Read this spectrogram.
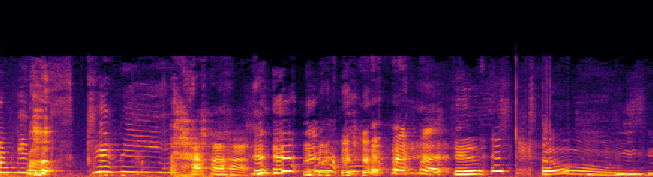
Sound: laughter

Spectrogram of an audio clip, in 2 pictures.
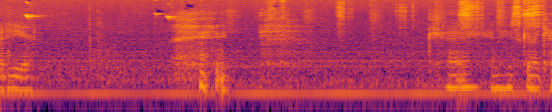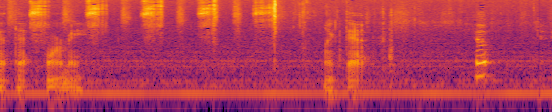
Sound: laughter

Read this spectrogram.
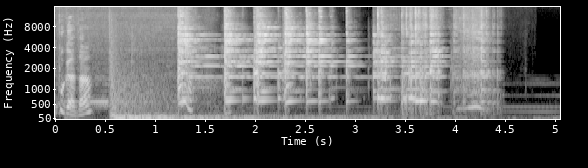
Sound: clattering

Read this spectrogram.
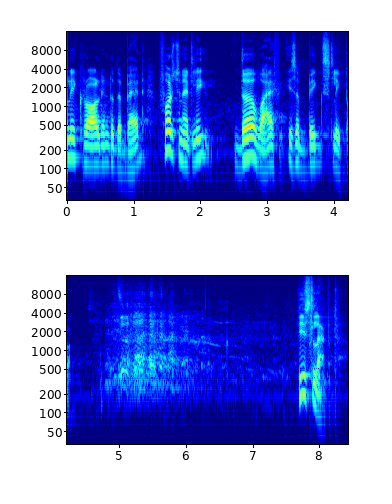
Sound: laughter

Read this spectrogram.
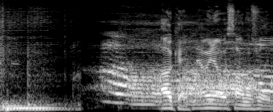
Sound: groaning

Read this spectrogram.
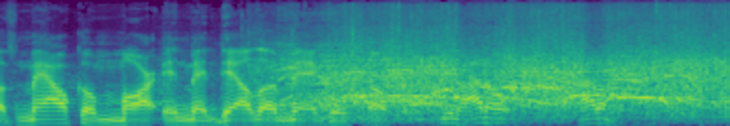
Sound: audience cheering

